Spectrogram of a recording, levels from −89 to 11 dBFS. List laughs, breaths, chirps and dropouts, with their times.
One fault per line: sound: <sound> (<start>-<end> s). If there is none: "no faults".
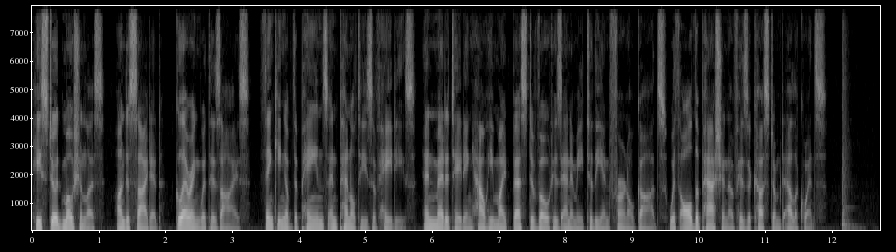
sound: thud (12.1-12.5 s)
